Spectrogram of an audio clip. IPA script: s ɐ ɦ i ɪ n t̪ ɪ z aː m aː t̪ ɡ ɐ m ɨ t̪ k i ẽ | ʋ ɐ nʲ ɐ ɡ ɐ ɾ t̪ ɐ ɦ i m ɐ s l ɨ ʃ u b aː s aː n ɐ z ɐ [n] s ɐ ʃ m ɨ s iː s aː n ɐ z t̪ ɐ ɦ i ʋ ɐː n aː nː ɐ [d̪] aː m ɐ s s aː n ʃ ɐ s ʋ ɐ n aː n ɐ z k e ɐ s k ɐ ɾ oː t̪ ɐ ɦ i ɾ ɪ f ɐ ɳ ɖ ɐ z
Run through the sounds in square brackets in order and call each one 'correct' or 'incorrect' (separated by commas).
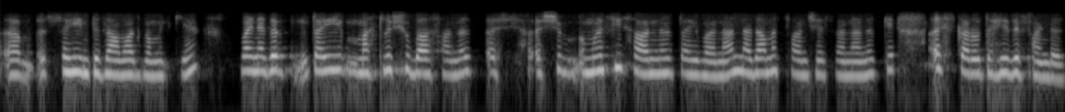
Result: incorrect, correct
